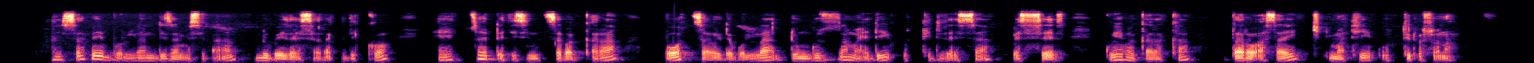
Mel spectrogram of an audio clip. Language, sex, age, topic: Gamo, male, 18-24, government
